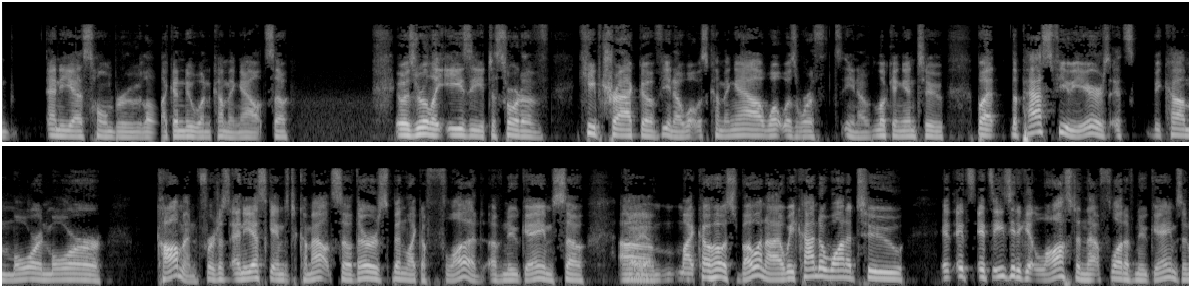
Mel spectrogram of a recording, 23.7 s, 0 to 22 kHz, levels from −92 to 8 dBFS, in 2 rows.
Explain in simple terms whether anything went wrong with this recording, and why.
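Yes, three kinds of trouble from a call connection can be heard, all in how the speech was delivered over time.

Short stall from a late packet: at 1.29 to 1.32 s, one small piece of audio arrived late and the receiver had nothing ready to play. It stretched the last sound by about 20 ms until the piece came in, then carried on from the same place. Nothing is lost, but that moment is held a touch too long.

Call audio freeze: the likely cause is that several pieces of audio were held up in transit, leaving the receiver with nothing to play. At 1.45 to 1.75 s it stretched the last sound for about 140 ms, including a brief silent stretch of about 30 ms. At 2.89 to 3.71 s a longer hold-up of about 810 ms brings a fading, smeared sound. Each time the speech resumes where it stopped, so a pause is inserted rather than anything going missing.

Jitter buffer speed-up: the receiver had more audio stored than it aims for and trimmed tiny slices out of the speech to catch up. 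Between 9.37 and 15.87 s it plays about 8% fast, dropping around half a second in total. It happens again at 16.32 to 17.62 s at about 6% fast, at 18.09 to 22.29 s at about 7% fast, and at 23.17 to 23.59 s, also at about 7% fast. The pitch stays the same, but the speech sounds slightly hurried.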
